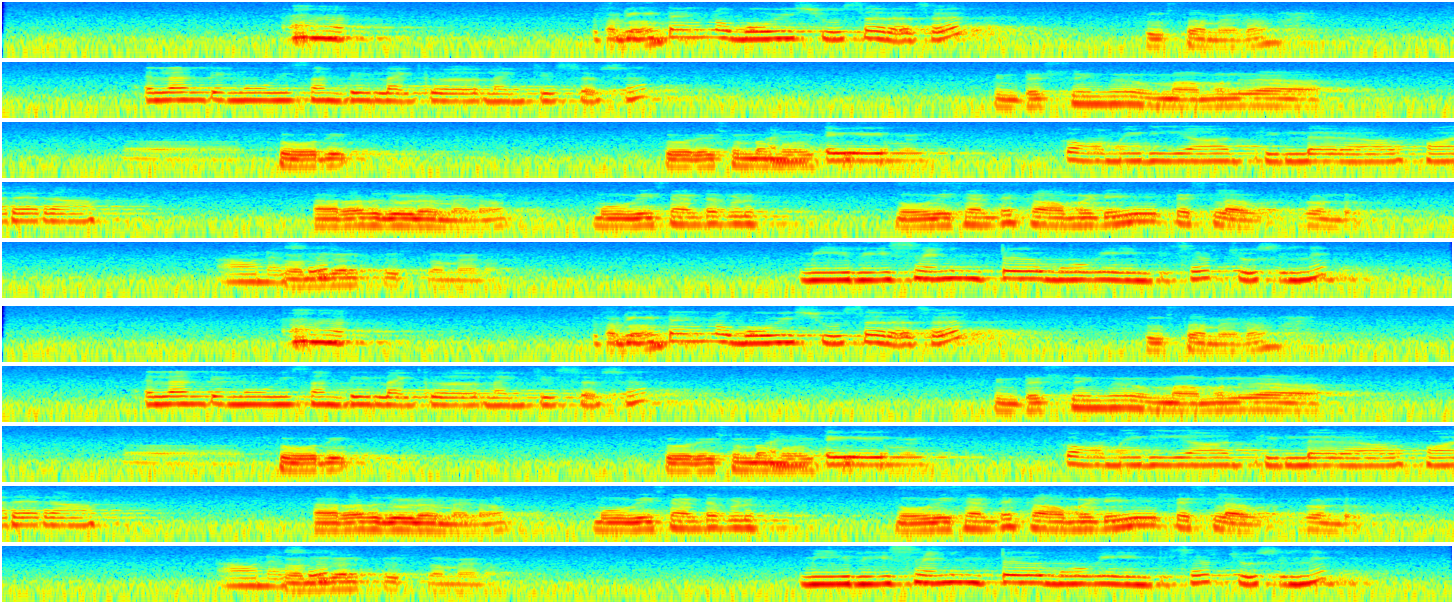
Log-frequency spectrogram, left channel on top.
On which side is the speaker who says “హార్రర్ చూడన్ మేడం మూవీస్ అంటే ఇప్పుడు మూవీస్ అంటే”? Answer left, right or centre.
Right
